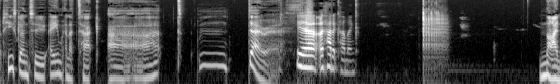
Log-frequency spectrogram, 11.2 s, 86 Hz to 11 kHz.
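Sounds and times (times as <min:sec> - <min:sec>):
speech: 0:00.0 - 0:07.2, 0:10.8 - 0:11.1
dice rolled across a hard tabletop: 0:08.4 - 0:09.0.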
